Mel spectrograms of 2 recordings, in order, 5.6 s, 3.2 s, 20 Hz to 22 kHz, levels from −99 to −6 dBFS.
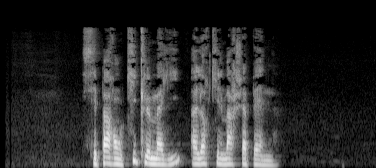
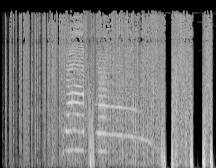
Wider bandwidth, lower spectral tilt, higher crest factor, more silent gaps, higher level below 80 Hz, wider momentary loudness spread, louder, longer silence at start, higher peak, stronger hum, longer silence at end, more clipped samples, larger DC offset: second, 11.5 kHz vs 17 kHz; first, -7 dB/octave vs -2 dB/octave; about the same, 20 dB vs 20 dB; neither; second, -58 dBFS vs -42 dBFS; first, 12 LU vs 9 LU; about the same, -21 LUFS vs -19 LUFS; first, 1.25 s vs 0.15 s; about the same, -4 dBFS vs -2 dBFS; neither; first, 1.5 s vs 0.05 s; neither; neither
